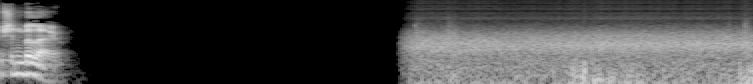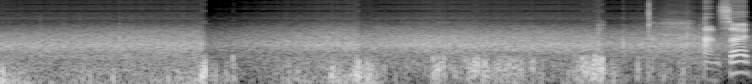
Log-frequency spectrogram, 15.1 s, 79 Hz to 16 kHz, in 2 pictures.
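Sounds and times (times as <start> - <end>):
wind buffeting microphone: 4.0 - 14.6
steady outdoor hiss: 4.0 - 15.0.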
